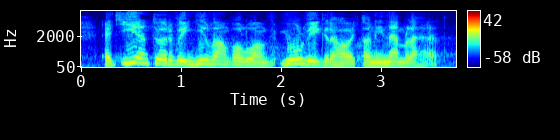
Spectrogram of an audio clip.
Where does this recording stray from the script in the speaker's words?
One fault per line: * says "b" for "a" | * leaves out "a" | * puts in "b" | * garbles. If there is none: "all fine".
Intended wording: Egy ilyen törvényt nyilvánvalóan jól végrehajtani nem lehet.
all fine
